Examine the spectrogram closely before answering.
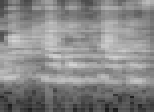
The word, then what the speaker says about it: Makgadikgadi: Okay, now this one I have trouble pronouncing. MAKGADIKGADI? Very good. MAKGADIKGADI salt pans, which is part of the Greater Kalahari.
